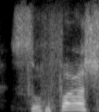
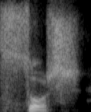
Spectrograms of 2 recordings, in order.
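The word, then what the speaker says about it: סופש: Sofash is a much easier thing to say than what it's supposed to be, which is sosh, sush. It doesn't sound good. It's only sofash. You will only hear sofash.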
